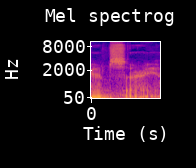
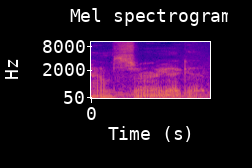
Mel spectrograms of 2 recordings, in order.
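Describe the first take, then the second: First: Said in the usual way. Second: Much softer breathy whisper of I'm sorry; hushed whisper; whispered apology. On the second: Shown as a demonstration. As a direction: drop to a bare whisper, as if not to be overheard.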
